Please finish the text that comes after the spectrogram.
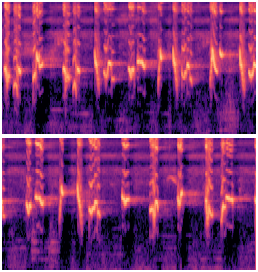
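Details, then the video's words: Sooty-headed bulbul in long, energetic song, played to provoke silent birds into singing: dense, crisp chirping phrases and brief whistles, steadily repeated with no pauses. "Suara Burung Trucukan Gacor Ropel Panjang Perangsang trucukan bisu biar aktif bunyi"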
